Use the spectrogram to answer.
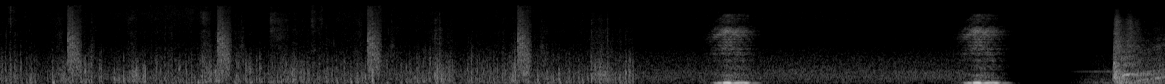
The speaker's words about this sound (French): Elle est puissante, la soufflerie qui chasse l'air froid de votre sas. Elle est neuve.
